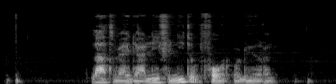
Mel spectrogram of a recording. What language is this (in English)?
Dutch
